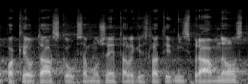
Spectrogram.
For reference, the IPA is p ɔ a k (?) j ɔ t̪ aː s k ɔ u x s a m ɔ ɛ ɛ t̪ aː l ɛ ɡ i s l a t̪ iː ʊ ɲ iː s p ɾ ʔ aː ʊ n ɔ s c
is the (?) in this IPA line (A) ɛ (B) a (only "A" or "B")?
A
